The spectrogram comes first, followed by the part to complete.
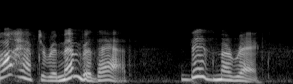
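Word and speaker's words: Bisma-Rex: have to remember that bismurex is that how you say it that's right ma'am b-i-s-m-a hyphen r-e-x bismurex ask for bismarcks at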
